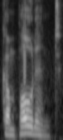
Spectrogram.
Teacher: component, the second syllable from left, the middle syllable is stressed.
